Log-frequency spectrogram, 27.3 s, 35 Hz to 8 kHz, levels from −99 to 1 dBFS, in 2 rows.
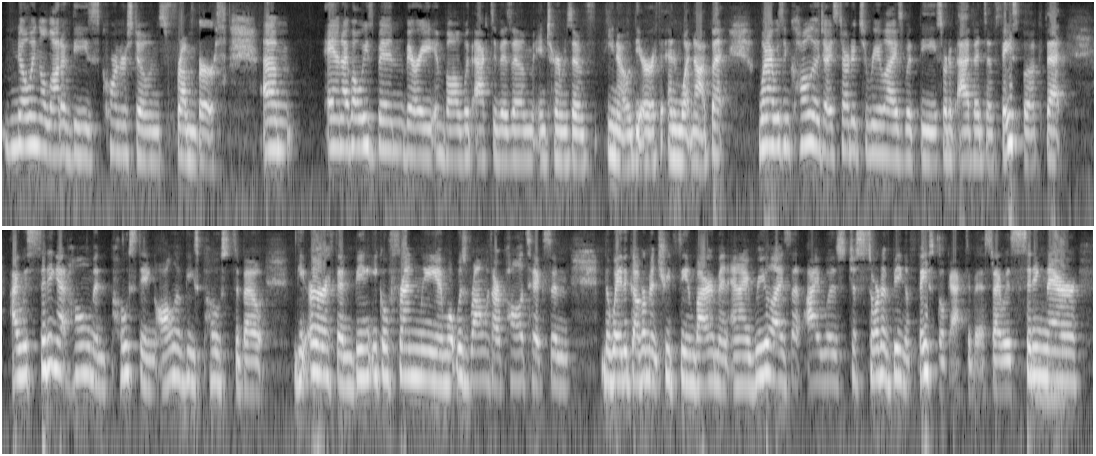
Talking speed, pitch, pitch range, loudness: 205 wpm, 200 Hz, 180-225 Hz, -14 LUFS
